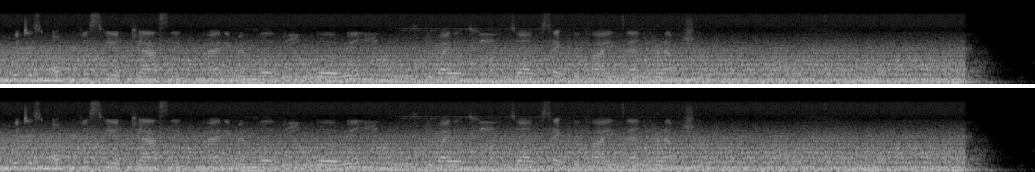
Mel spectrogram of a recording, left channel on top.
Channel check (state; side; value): identical; both; correlation 1.00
